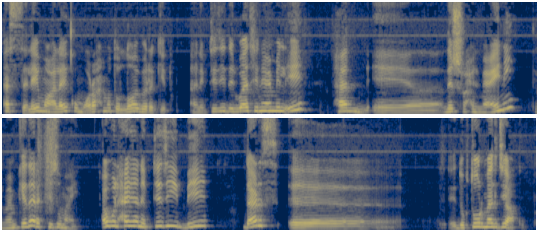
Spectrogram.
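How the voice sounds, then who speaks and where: A woman's voice: medium pitch, animated, fairly quick, warm tone. A woman teacher with an Egyptian accent, explaining word meanings to young pupils, asking questions and answering them herself. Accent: Egyptian Arabic. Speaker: primary school Arabic teacher.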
